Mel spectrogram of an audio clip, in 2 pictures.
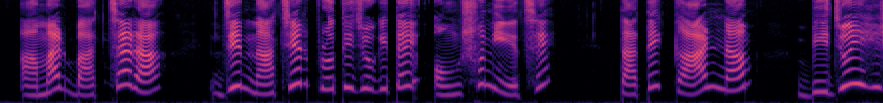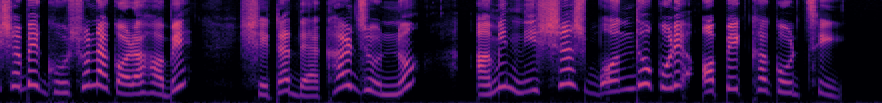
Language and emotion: Bengali, surprised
